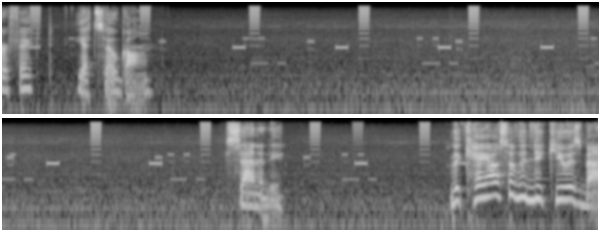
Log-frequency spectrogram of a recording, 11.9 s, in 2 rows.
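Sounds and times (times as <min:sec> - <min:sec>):
speech: 0:00.0 - 0:01.6, 0:08.4 - 0:08.9, 0:10.4 - 0:11.9
glucose monitor beeping: 0:00.0 - 0:11.9
low mechanical hum: 0:00.0 - 0:11.9
soft electronic tones: 0:02.3 - 0:04.8, 0:05.4 - 0:08.4, 0:09.0 - 0:11.6.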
